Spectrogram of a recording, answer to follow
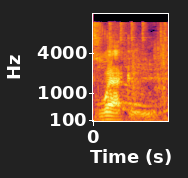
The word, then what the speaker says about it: Wacom: Blue Fox says it's actually pronounced Wacom.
